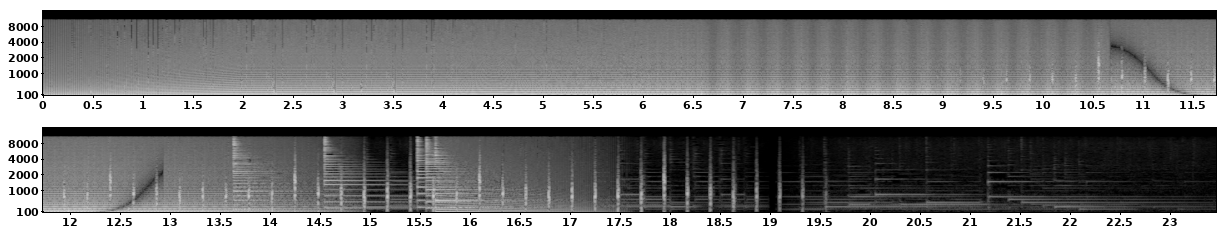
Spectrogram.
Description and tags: For this sound, I generated two square "sifflets", used a tremolo effect on them, then I generated a click "noise" track and some pluck sounds. Finally, I used harp sounds.
click-track, pluck, square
